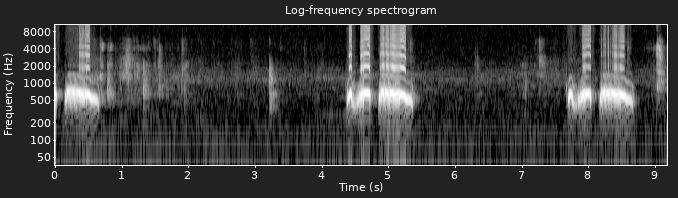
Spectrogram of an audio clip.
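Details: Spotted dove fighting coo, deep 'thổ' voice: three resonant phrases spaced about four seconds apart, each a doubled stutter followed by a sustained falling coo, with a few faint short notes between them.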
